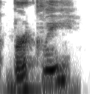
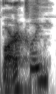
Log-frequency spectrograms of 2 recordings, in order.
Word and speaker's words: Berkeley: And this has readings in Plato, Aristotle, Lucretius, Aquinas, Montaigne, Bacon, Descartes, Spinoza, Locke, Berkeley, I think I've heard it pronounced Barclay, Bishop Berkeley, Hume, Kant, and William James in philosophy.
